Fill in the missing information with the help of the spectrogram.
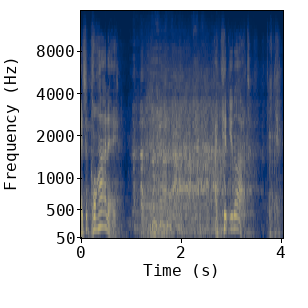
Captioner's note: laughter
